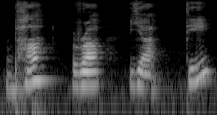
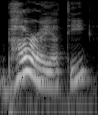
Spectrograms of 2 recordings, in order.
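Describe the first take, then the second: First: Bharayati drawn out slowly, bha-ra-ya-ti each syllable separate. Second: Said in the usual way. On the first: Shown as a demonstration. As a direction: spell out bharayati slowly so the light first syllable is heard. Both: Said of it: "would have a light first syllable".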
